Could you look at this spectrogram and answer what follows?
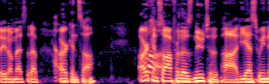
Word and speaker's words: Arkansas: appropriate name so you don't mess it up Arkansas Arkansas for those new to the Pod yes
